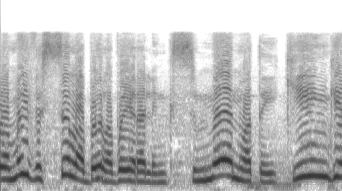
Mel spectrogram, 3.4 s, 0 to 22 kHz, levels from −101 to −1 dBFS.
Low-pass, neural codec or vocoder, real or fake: 10.8 kHz; vocoder, 44.1 kHz, 128 mel bands every 512 samples, BigVGAN v2; fake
